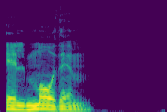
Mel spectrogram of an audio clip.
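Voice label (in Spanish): "el modem", Spanish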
